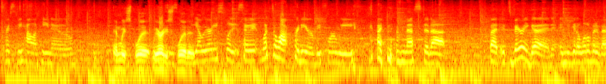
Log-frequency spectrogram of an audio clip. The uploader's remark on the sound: Silver Dollar City Bluegrass Festival OPENING DAY! We take you on a tour through opening day of the Bluegrass and BBQ Festival as we sample some amazing food with the tasting passport.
